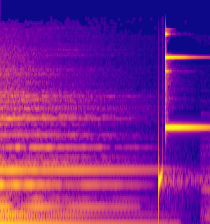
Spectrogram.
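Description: Intro music's last plucked chord fading out, then a single bright ding about one and a half seconds in, ringing briefly: a chime marking the end of the title sequence.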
